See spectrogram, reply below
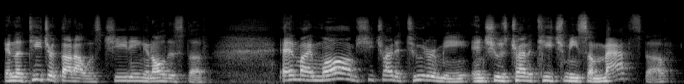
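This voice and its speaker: A man's voice: a little high, normal speed. A young man telling stories from his childhood in a casual, candid monologue, swearing freely and acting out the people he quotes. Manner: candid and profane, animated retelling.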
